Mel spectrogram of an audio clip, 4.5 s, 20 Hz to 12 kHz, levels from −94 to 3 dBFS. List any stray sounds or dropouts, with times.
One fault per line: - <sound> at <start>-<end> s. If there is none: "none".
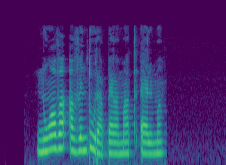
none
